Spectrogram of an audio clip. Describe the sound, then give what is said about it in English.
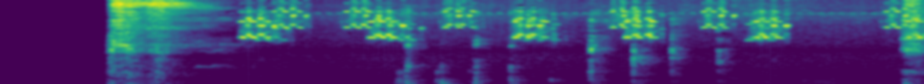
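A cricket chirps loudly in quick, repeated high-pitched bursts, with a few soft low knocks underneath and a brief noisy rush at the start. “Is that Jiminy Cricket?”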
